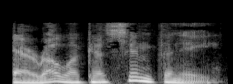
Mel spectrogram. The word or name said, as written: Eroica Symphony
